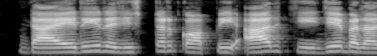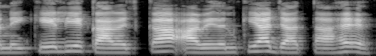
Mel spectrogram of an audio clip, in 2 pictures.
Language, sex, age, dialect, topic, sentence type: Hindi, female, 18-24, Awadhi Bundeli, agriculture, statement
